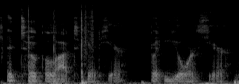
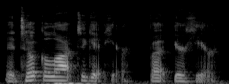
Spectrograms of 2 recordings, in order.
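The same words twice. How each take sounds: First: Whispered, barely voiced repeat; soft whisper. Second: Said in the usual way. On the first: Real, not acted. Reader whispers encouragement to Scorpio, hushed. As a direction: breathe it to the listener.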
